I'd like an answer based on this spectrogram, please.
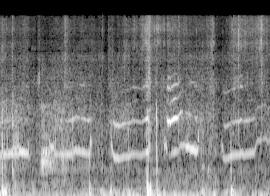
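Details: Wild Japanese raccoon dog pups, part of a family of about eight pups with their parents in Kushiro Marshland National Park, Hokkaido, give thin, high whistled whines, some level and some bending up or down.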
